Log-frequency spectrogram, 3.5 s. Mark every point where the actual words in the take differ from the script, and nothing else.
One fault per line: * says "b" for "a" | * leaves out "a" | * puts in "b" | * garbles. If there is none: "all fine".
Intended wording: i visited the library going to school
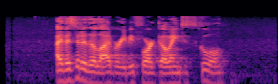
* puts in "before"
